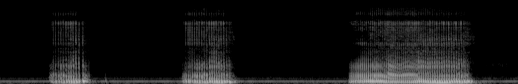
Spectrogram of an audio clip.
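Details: Elderly male house cat, worn out after a trip to the vet, snoring in a small room; three harsh, grating snore breaths, the last stretched over a second, with quiet gaps between. No separate microphone used.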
